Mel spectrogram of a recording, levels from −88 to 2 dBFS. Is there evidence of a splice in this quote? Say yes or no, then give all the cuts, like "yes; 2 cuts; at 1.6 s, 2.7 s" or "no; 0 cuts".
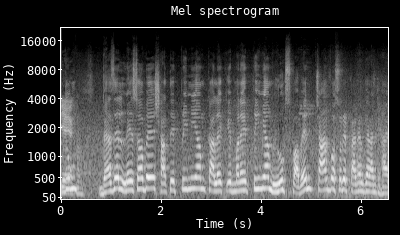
yes; 1 cut; at 5.1 s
